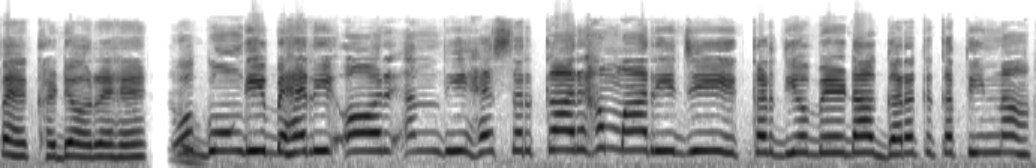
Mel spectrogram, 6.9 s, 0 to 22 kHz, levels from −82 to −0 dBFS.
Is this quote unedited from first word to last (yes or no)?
no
